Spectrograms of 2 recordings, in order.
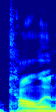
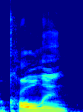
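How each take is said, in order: First: "Colin" with an open first vowel, as KAH-lin; alternative name pronunciation. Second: "Colin" with a long O, as COH-lin; alternative name pronunciation. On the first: Host correcting himself on a player's name, "Colin" as KAH-lin. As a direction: say "Colin" starting like "collar". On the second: Host unsure of a player's name, "Colin" as COH-lin. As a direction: say "Colin" to rhyme with "rollin'". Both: Shown as a demonstration. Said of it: "however you say it".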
